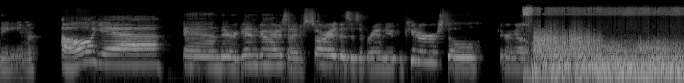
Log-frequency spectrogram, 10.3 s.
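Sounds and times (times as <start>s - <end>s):
speech: 0.0s - 9.8s
thunder: 7.9s - 10.2s.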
